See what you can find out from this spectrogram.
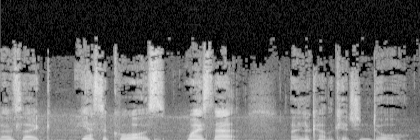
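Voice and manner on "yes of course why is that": high-pitched, over-polite retold reply; mock-innocent politeness. Dog owner answering complaining neighbour, mock-innocent high voice. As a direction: act sweetly oblivious, pitched right up.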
